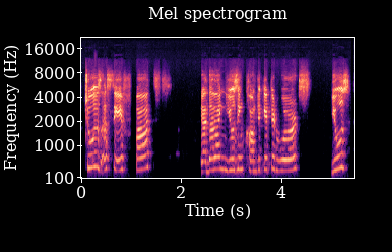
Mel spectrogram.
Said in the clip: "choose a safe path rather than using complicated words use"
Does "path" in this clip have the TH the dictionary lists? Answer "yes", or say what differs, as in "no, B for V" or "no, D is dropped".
no, S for TH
